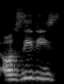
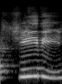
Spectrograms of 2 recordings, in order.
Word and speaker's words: Osiris: Es muy gracioso, mi abuelita no podía pronunciar mi nombre, o sea, no sé si muy gracioso, mi abuelita no Osiris y me decía Shiri, Shiri.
